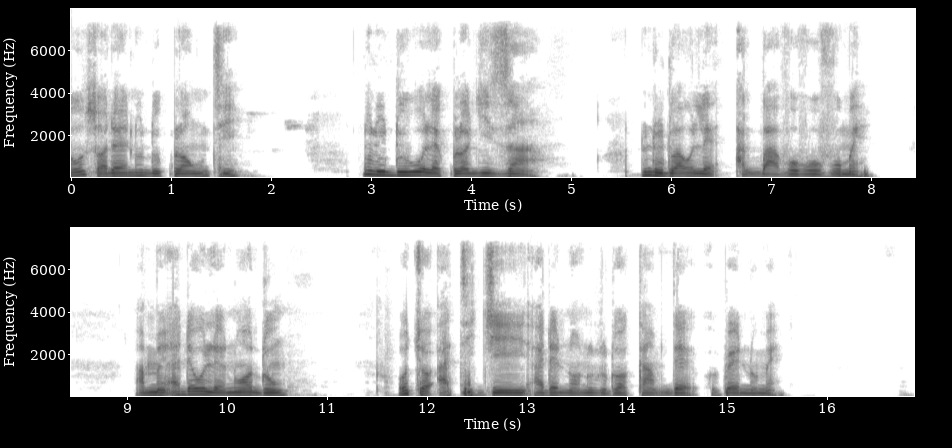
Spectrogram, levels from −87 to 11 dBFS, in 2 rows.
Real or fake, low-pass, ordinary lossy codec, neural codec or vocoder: real; 7.2 kHz; AAC, 48 kbps; none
